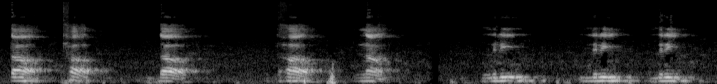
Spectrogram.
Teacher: ত বর্গের স্থান হচ্ছে দন্ত, মানে জিহ্বা দন্তে এসে স্পর্শ করবে, দন্তকে স্পর্শ করবে। যেমন ত থ, দাঁত বলতে ওপরের দাঁত, কিন্তু ওপরের দাঁত।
